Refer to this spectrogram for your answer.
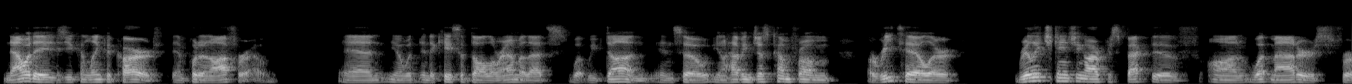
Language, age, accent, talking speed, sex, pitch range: English, 40-59, American, 180 wpm, male, 100-120 Hz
